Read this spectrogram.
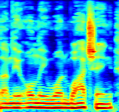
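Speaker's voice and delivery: normal talking voice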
